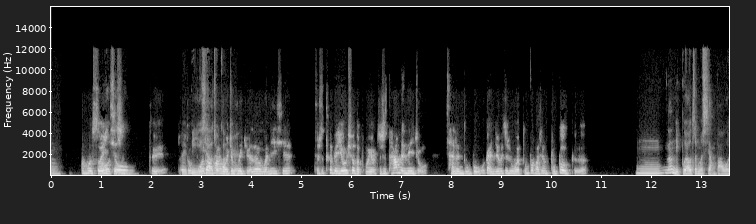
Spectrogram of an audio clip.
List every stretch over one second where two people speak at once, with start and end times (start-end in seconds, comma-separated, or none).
2.7-4.4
